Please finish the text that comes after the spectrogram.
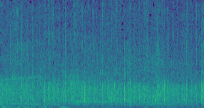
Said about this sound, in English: It's your applause.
